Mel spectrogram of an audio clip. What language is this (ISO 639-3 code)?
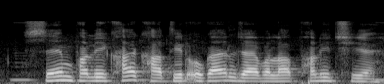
mai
